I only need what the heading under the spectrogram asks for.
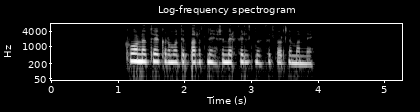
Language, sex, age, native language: Icelandic, female, 20-29, Icelandic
